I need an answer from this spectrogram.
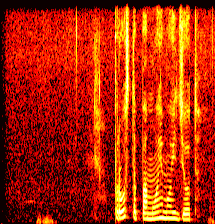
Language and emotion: Russian, neutral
